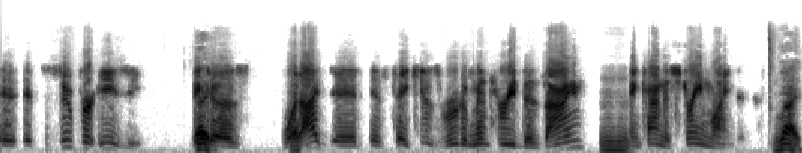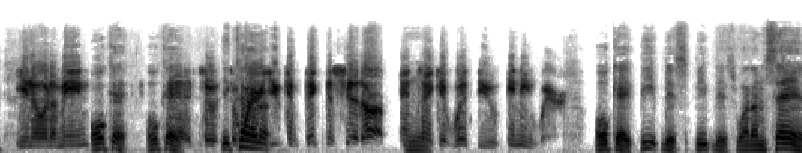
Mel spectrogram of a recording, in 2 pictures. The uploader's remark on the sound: FIRST CALL IN EPISODE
